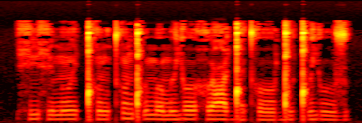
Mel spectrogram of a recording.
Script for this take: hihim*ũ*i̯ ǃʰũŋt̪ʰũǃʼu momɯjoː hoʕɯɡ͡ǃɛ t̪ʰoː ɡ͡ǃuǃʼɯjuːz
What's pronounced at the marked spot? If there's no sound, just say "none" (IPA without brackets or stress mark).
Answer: ũː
